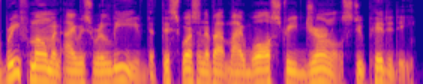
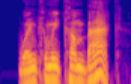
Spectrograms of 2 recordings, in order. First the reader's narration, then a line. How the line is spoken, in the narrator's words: asked nervously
